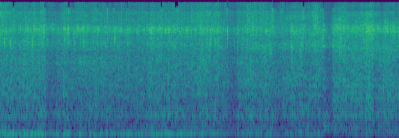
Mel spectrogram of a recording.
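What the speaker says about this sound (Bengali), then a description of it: "এবার আমি এই সর্ষে পোস্তে বাটাটা দিয়ে দিচ্ছি" Mustard and poppy seed paste hits a curry of drumstick stalks in a hot pan, giving a steady, loud sizzle with a few faint scraping stirs.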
